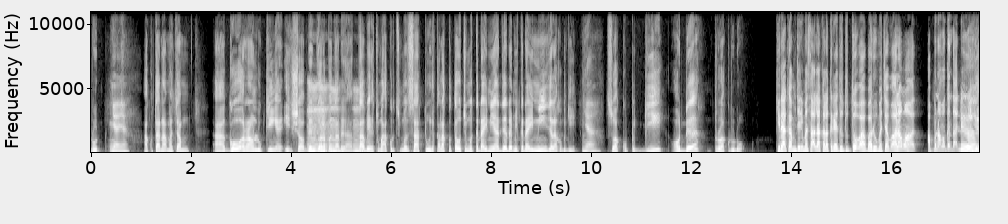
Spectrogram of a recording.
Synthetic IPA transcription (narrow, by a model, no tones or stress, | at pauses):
ɾut̪̚jaja | ʔa̰kut̪anaʔ̚mat͡ʃam | ʔəɡoəɾawndlukɪŋɛt̪it̪̚ʃɔp̚dɛualapət̪adəat̪apit͡ʃumãakut͡ʃumasat̪ud͡ʒakalawakut̪aɦut͡ʃumãkədainĩad͡ʒadamĩkədainĩd͡ʒəlaakupəɡijasoakupəɡi | odə | t̪əɾʊsakududʊ̰ʔ | kiɾaakanmə̃ɲd͡ʒadimasaalahkalawkədat̪̬ut̪̬ut̪ʊp̚lahbaɾumat͡ʃamalama | apənaʔmakant̪aʔdəja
